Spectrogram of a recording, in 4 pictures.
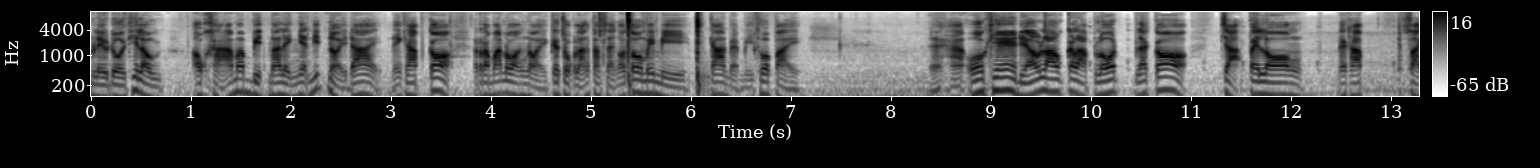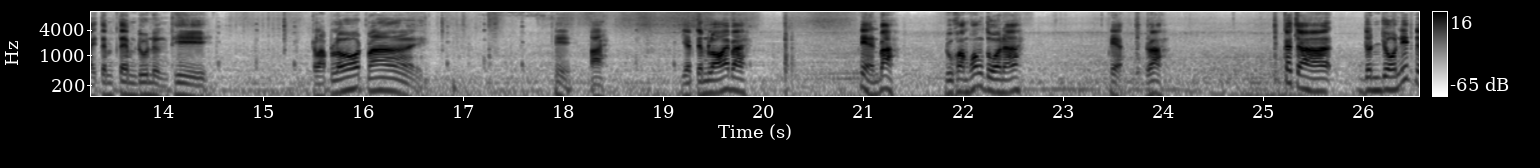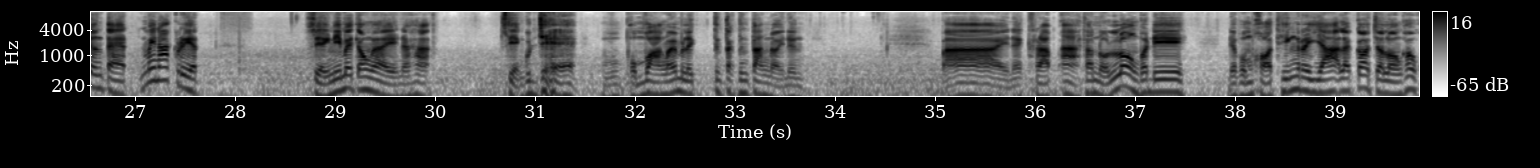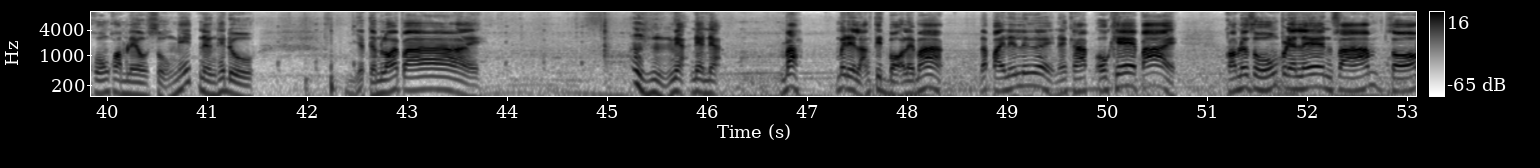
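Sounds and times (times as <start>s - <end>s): diesel engine drone: 0.0s - 53.0s
road noise inside car: 0.0s - 53.0s.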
